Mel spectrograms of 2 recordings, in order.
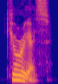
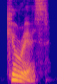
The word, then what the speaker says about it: curious: 그래서 curious, curious, curious 이렇게요. 큐, 릭, 아스 이거를 쭉 합쳐주잖아요. 그러면 큐, 릭, 아스, 큐, 릭, 아스 좀 더 합쳐주면요. curious, curious, curious 이렇게 발음돼요. 큐, 큐 이렇게 입을 앞으로 빼보세요.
